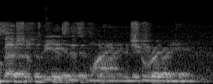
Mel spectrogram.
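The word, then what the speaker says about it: Scheurebe: Chorepe is spelled Cheurebe. And it's pronounced Chorepe, which will probably scare a lot of people off. But it's not that bad. Chorepe. That's how you pronounce it.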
